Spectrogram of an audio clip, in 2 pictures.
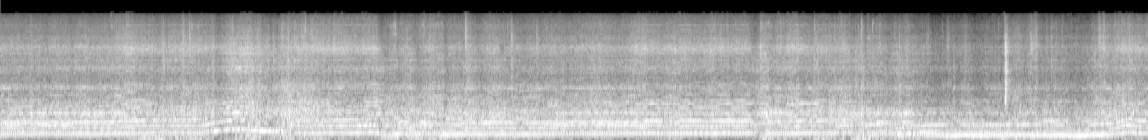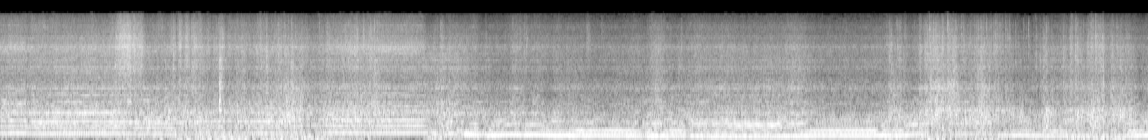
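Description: Folkrace car's engine running hard, heard from inside the stripped cabin. The engine note holds fairly steady, then dips and climbs back up several times as the car lifts off and accelerates again.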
